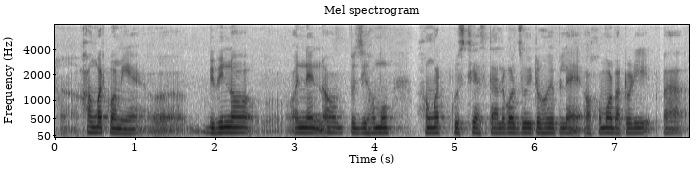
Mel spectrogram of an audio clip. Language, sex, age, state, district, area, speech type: Assamese, male, 30-45, Assam, Majuli, urban, spontaneous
